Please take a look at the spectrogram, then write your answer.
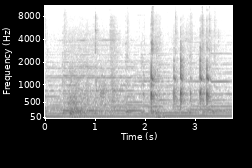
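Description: A kitchen knife slices kantola (spiny gourd) lengthwise, giving a few crisp, close cutting taps in quick succession over a faint background hum.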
